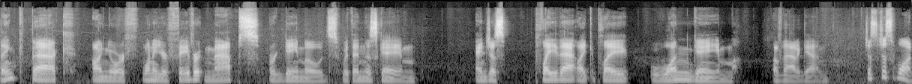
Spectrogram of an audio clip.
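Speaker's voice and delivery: deliberately slowed delivery. After admitting they speak fast, the speaker repeats advice to viewers, speaking slower. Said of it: "I'll say it a little slower".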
